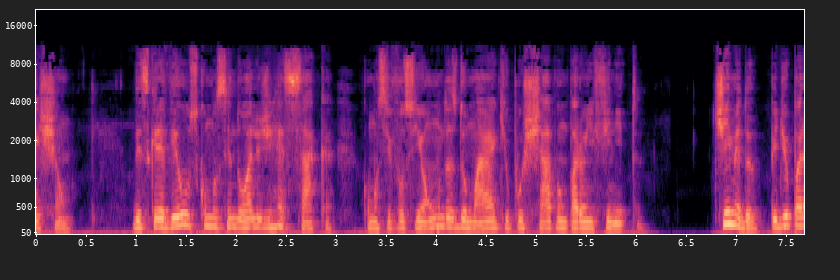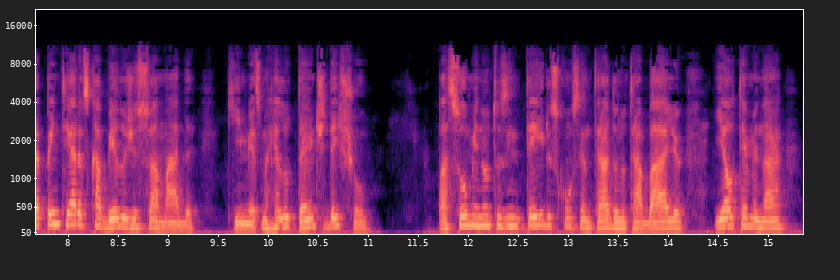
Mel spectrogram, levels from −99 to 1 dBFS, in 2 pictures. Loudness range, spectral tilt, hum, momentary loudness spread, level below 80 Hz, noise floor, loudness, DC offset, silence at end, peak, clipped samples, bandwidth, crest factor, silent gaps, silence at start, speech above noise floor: 3 LU; -5 dB/octave; none; 9 LU; -50 dBFS; -73 dBFS; -22 LUFS; 0.8%; 0.15 s; -4 dBFS; under 0.1%; 11.5 kHz; 18 dB; none; 0 s; 51 dB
